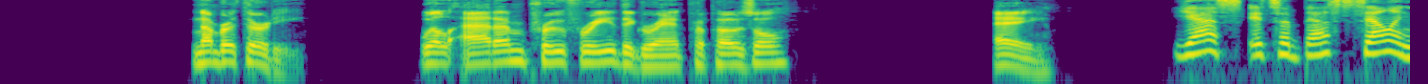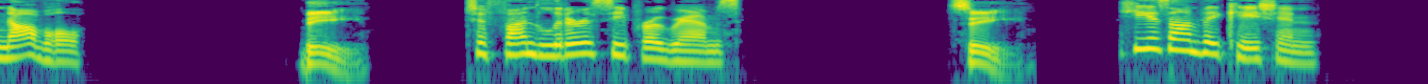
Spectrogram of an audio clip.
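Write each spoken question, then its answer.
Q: Will Adam proofread the grant proposal?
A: C: He is on vacation.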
